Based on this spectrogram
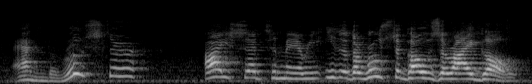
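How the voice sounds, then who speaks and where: With an American accent, a woman talks amid noticeable background noise and audible room echo. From Boston area, US. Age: 70s. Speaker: stage performer. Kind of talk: solo stage show monologue.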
